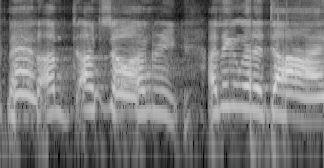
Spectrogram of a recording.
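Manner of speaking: high, loud, hammed-up whine that he's about to die; starving Esau. Esau back from hunting begging his brother, in a loud, high hammed-up whine. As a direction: play the famished brother, over the top. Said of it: "he's like".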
